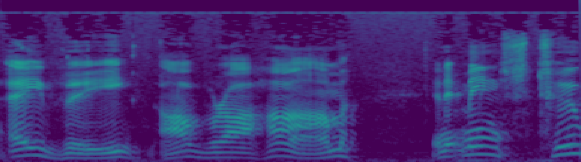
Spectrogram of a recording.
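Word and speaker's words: אב: from the article from the word Bob it's pronounced AV Avraham and it means to wit to desire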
